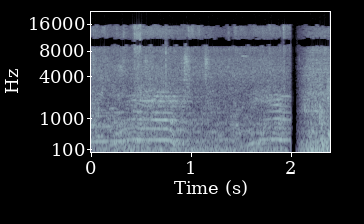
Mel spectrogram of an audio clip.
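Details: Cattle being unloaded from a truck; two faint, rounded moos with arched pitch contours, the second near the end, beneath steady low rumble and background noise, cut by a brief dropout.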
